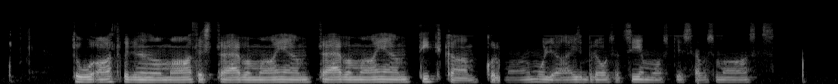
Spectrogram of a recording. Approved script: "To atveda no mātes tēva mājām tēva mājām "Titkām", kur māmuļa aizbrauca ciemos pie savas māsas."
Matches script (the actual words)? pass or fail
pass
